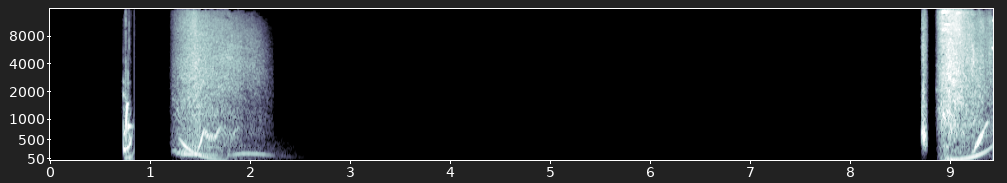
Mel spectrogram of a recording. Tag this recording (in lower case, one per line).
silence
plop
